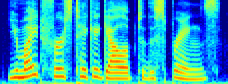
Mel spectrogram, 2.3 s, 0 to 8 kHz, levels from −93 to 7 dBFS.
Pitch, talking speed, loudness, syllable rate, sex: 230 Hz, 235 wpm, -17 LUFS, 4.8 syllables/s, female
